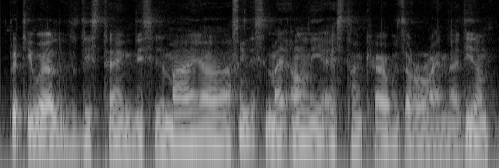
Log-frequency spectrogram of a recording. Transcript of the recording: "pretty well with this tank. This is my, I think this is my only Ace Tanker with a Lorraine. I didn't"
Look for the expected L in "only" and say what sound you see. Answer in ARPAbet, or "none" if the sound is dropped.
L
